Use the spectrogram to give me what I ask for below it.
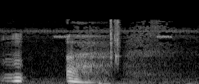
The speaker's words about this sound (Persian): خیر باش که من یک چند تا عکس خانوادگی بگیرم.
